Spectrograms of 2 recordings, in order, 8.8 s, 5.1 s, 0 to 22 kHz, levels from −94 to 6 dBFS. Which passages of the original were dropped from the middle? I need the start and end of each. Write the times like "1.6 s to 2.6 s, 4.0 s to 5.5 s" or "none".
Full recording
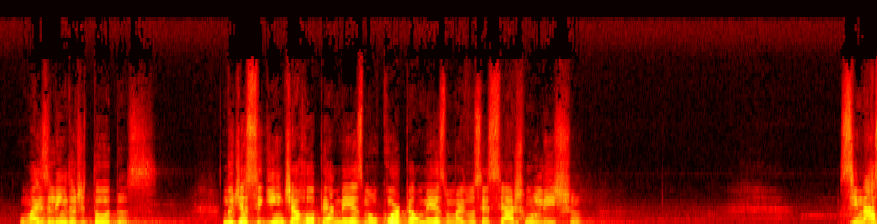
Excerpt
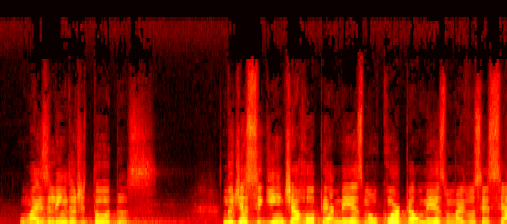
none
